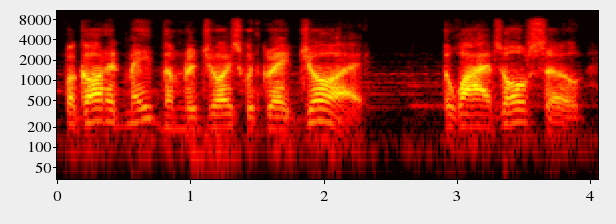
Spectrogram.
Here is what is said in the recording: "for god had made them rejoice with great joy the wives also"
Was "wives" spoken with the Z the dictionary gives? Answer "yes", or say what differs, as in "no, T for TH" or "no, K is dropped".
yes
